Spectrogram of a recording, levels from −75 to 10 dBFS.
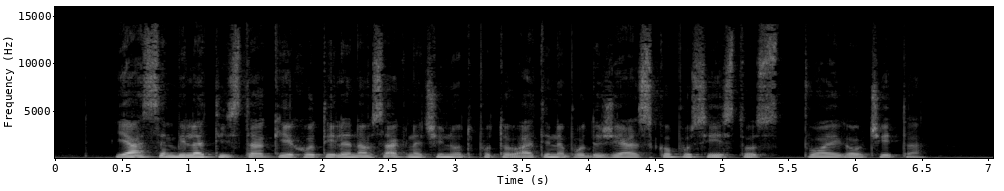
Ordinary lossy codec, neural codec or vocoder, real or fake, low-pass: MP3, 64 kbps; none; real; 14.4 kHz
